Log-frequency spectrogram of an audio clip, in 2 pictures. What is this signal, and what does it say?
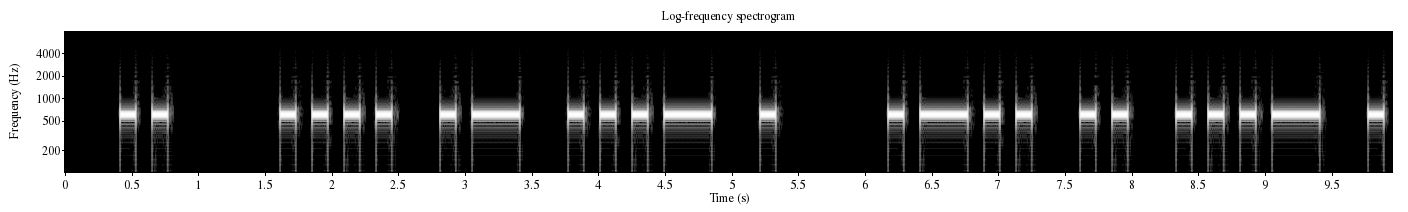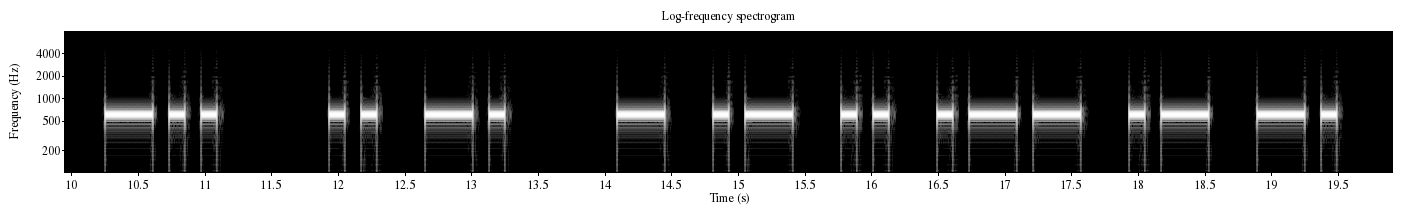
Morse code, heard as a keyed tone, about 10 wpm, 610 Hz. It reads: I HAVE LIVED IN TAIWAN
